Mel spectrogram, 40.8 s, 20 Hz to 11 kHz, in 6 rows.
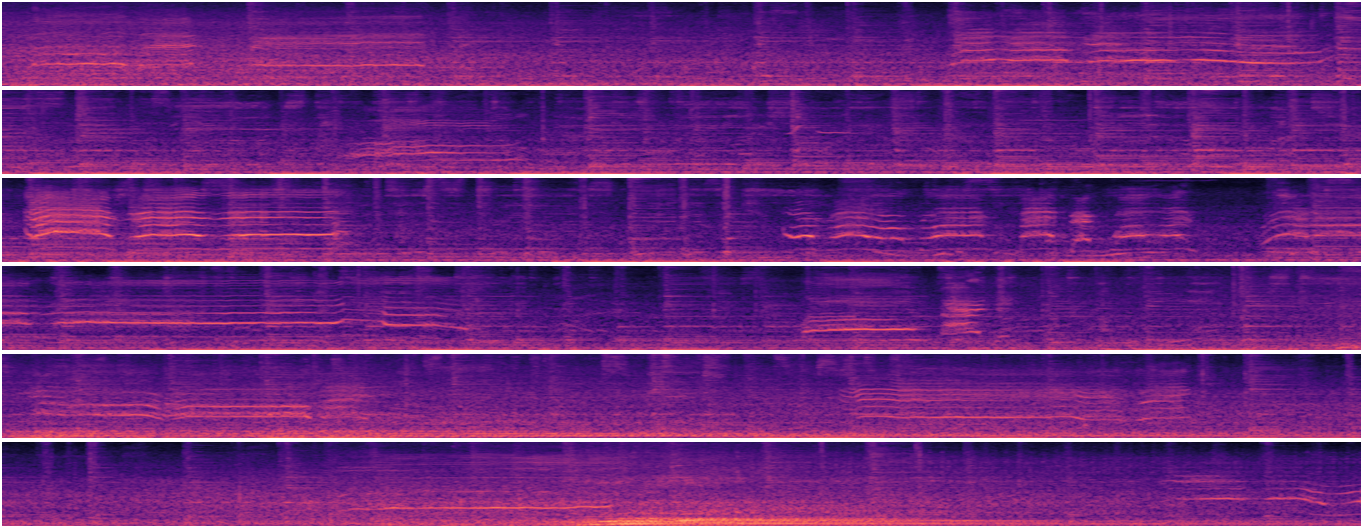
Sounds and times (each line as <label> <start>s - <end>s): wailing outsider 0.0s - 40.7s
